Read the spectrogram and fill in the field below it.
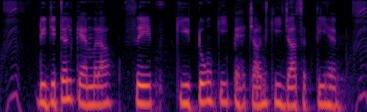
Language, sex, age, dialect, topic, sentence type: Hindi, male, 18-24, Garhwali, agriculture, statement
